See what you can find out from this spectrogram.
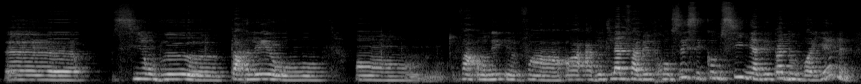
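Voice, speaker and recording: A woman's voice: on the high side, steady tone, a little slow, a little mellow. Woman, online language teacher, hesitant with fillers, echoey room, distant mic. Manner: hesitant, many fillers and restarts while writing. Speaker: Arabic teacher.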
